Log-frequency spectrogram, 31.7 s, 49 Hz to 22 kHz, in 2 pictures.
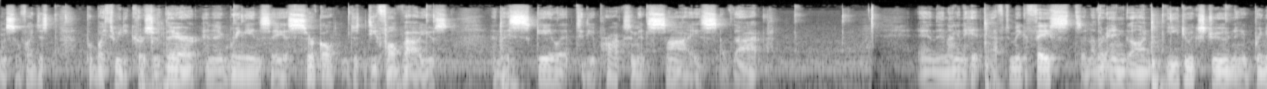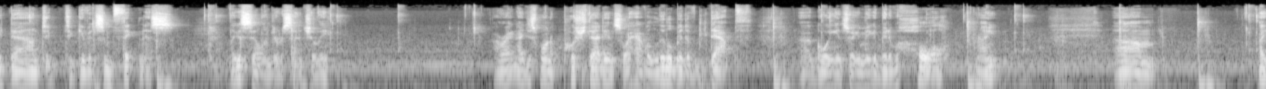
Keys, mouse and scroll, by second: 1.8 shift+a, 4.7 Tab, 6.3 s, 9.8-11.6 drag, 12.2 f, 14.3 e, 15.2-16.8 drag, 17.0 a, 17.8 z, 19.5 Tab, 24.5 KP_3, 25.4 z, 27.8 z, 29.8 KP_7, 30.8 z.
